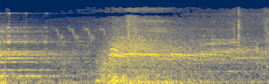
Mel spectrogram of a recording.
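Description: A figure lands hard with a heavy thud.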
